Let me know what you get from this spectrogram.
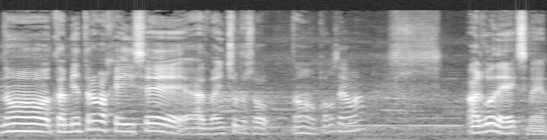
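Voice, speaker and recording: A man with a fairly high pitch talks at a fairly slow pace, using ordinary pitch variation and long, frequent pauses. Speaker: comic book artist. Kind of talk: interview.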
